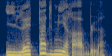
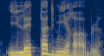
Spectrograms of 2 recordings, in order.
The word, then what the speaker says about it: il est admirable: So like here, for instance, il est admirable, ta, il est admirable, okay, elle est intéressée, all right, so in all these cases you should make the liaison, and in that case it's with t.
